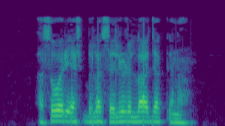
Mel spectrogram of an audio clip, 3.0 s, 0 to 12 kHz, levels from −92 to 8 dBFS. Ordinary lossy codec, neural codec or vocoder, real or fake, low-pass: MP3, 96 kbps; none; real; 7.2 kHz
